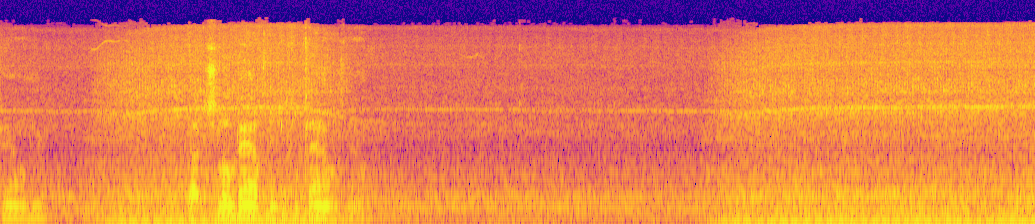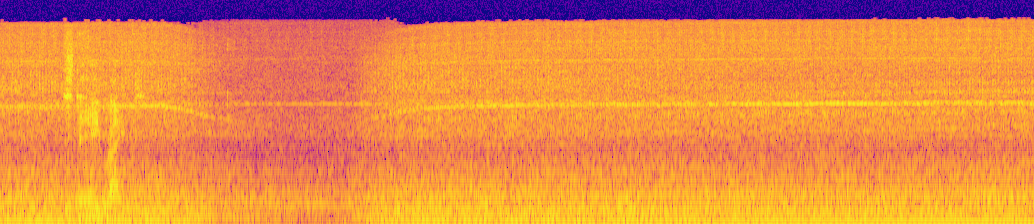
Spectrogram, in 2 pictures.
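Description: A truck engine rumbles and roars as it accelerates.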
